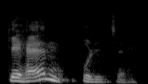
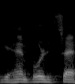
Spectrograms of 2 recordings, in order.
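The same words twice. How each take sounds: First: It is split, with a break before the last part. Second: It is said smoothly as one compound word. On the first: It tells the police to go home. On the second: It names the secret police.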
